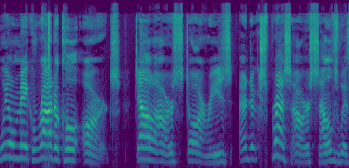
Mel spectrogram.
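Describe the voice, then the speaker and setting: A put-on character voice talks at a very slow pace with hardly any pauses, on a very clean recording with a silent background. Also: female-sounding voice, high pitch for a woman. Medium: stage play.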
